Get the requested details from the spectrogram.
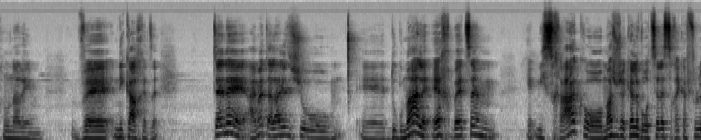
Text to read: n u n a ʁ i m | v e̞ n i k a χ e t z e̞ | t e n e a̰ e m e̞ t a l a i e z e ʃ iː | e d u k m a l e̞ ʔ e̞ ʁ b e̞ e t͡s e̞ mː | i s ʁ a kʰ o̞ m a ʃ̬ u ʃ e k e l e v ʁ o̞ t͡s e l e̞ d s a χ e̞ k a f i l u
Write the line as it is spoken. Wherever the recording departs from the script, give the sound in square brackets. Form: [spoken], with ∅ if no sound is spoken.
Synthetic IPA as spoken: n u n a ʁ i m | v e̞ n i k a χ e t z e̞ | t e n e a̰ e m e̞ t a l a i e z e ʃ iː | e d u [ɡ] m a l e̞ ʔ e̞ [χ] b e̞ e t͡s e̞ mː | i s [χ] a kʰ o̞ m a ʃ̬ u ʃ e k e l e v ʁ o̞ t͡s e l e̞ [∅] s a χ e̞ k a f i l u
